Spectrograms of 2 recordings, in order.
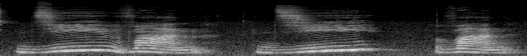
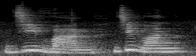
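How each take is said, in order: First: Divan stretched long, dee, then vaan; syllable by syllable. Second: Said in the usual way. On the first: Shown as a demonstration. Teacher teaching the word for sofa, slow syllables. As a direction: draw out both syllables of divan.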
